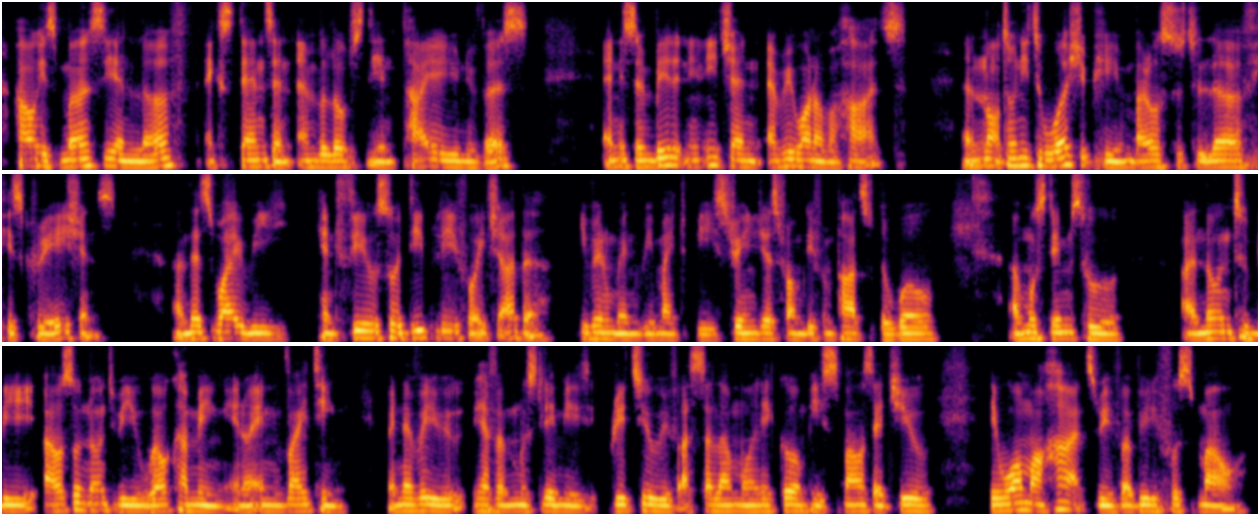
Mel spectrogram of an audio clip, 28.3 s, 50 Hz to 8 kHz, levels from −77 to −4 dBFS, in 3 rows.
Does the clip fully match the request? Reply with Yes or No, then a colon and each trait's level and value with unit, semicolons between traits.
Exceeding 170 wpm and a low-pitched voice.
Yes: fast, 205 wpm; low, 110 Hz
